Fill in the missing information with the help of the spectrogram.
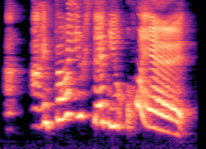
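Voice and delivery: high, loud stammered reproach; high nervous girlfriend voice; flustered accusing. A narrator's reading. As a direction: catch her out, stammering. Alphys voiced in story.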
